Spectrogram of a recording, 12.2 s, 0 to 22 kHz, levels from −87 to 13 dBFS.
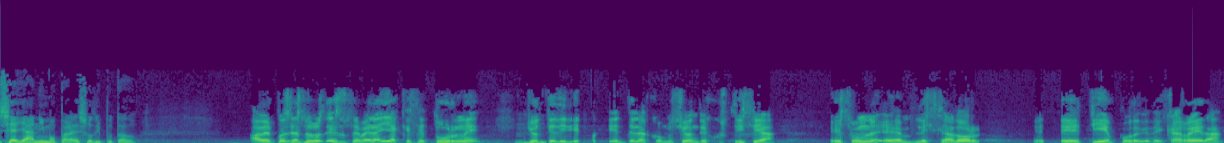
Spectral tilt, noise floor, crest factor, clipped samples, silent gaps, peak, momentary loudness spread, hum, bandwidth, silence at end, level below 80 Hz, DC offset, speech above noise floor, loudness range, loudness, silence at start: -5.5 dB/octave; -50 dBFS; 14 dB; under 0.1%; none; 0 dBFS; 10 LU; none; 11 kHz; 0 s; -56 dBFS; under 0.1%; 36 dB; 3 LU; -15 LUFS; 0 s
